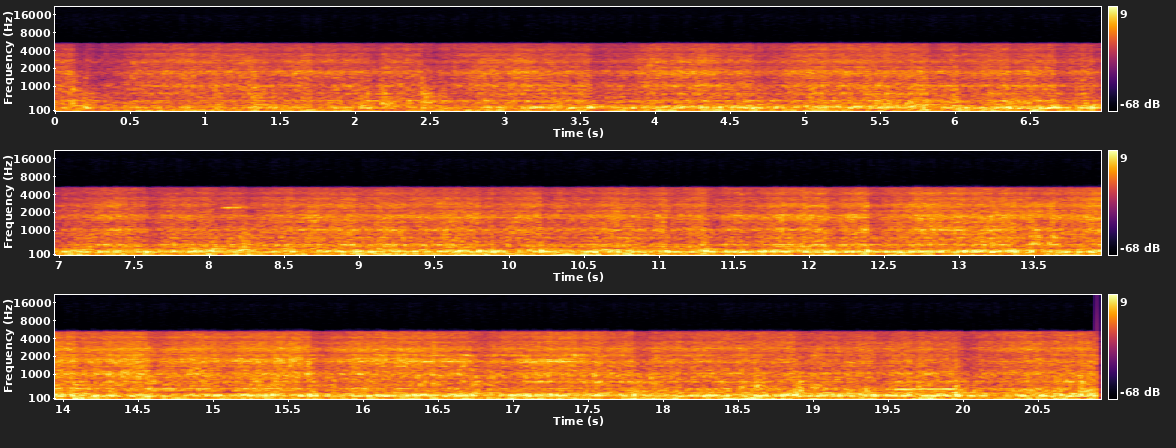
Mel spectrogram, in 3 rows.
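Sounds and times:
night train carriage rumble and rattle from Beijing to Xi'an: 0.0 - 20.9.

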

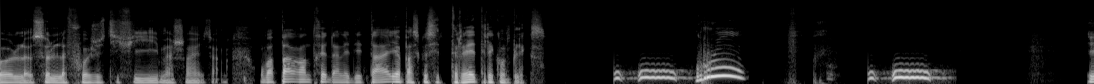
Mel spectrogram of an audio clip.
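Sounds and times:
speech: 0.0 - 5.5, 6.4 - 9.6
pigeon cooing: 6.2 - 7.5, 8.7 - 9.6.

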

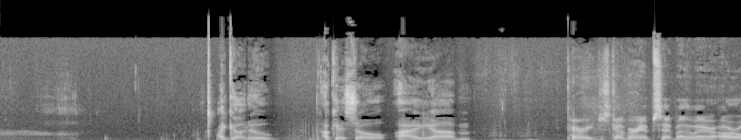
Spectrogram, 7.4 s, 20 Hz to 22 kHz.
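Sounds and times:
person sipping coffee: 0.0 - 1.0
speech: 2.2 - 4.8, 5.7 - 7.3.

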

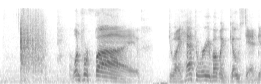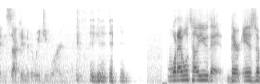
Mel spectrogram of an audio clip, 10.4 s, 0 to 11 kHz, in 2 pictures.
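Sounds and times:
three dice tumbling across a hard surface: 0.3 - 1.3
speech: 1.4 - 7.9, 8.6 - 10.4.

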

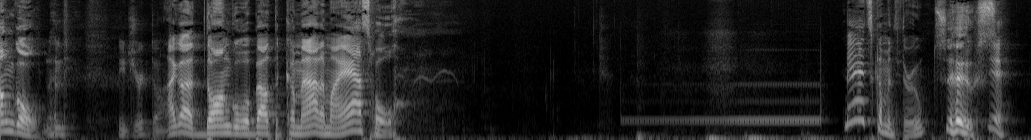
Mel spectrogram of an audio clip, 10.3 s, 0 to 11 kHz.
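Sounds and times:
speech: 0.0 - 4.1, 8.4 - 10.2
electronic ringback tone of an outgoing phone call: 6.2 - 8.2.

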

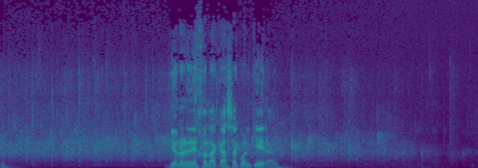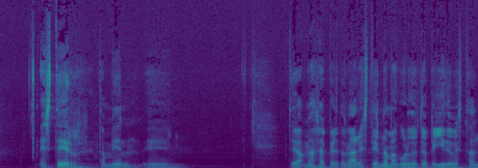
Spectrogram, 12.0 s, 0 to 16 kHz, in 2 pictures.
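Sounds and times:
crowd clapping for a guitarist being introduced: 0.0 - 6.1
speech: 2.1 - 3.7, 6.5 - 8.3, 9.6 - 11.9.

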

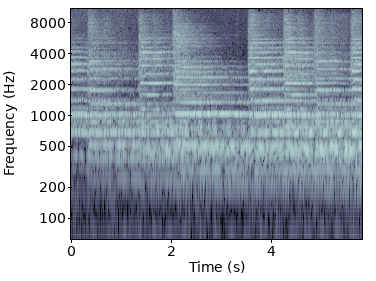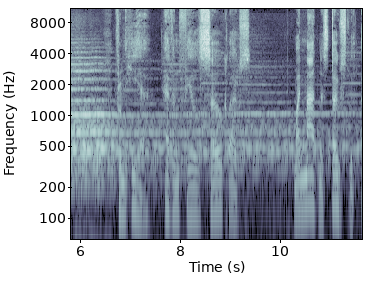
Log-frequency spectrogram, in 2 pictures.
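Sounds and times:
clock tower bells chiming a quarter-hour sequence: 0.0 - 11.6
speech: 6.8 - 9.5, 10.3 - 11.6.

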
